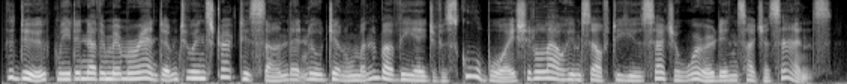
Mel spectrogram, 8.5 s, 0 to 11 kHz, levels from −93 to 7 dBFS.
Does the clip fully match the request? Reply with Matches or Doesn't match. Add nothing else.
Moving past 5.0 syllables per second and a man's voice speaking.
Doesn't match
